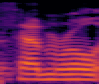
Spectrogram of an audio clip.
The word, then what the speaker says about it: femoral: So the non-tunnel central lines and the tunneled central lines, the internal jugular vein, subclavian, and the femoral. And yes, it is pronounced femoral, not femoral.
